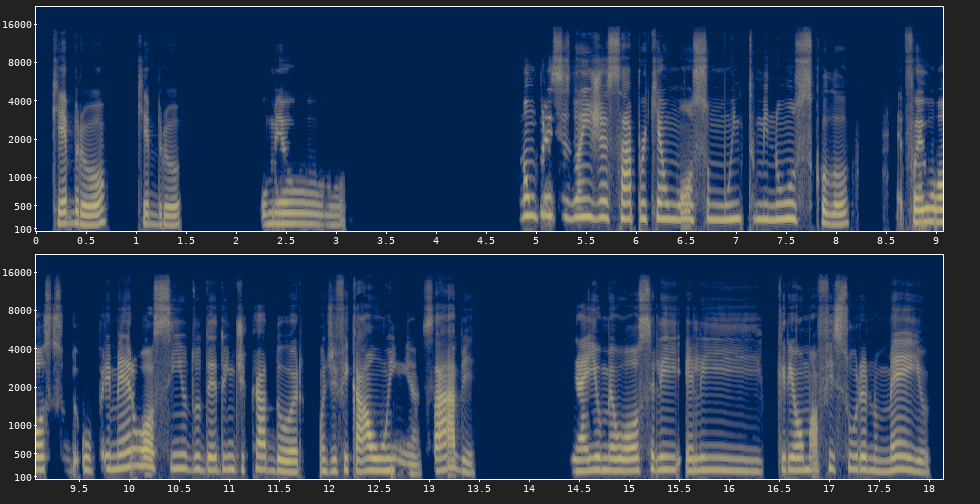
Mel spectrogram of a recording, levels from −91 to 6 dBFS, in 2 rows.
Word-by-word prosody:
quebrou, 190 -1 +1 0.3
quebrou, 170 -2 -3 0.8
o 175 - -8
meu 185 -3 -3 1.7
Não 320 +1 +2
precisou 310 -3 -1
engessar 290 -2 +3
porque 275 0 0
é - - +3
um 265 -1 0
osso 265 +2 -1
muito 260 +1 -2
minúsculo, 255 -9 0 0.5
foi 210 0 +3
o 225 0 +4
osso 220 -1 +2
do - - -8
o 220 -1 -3
1º 240 +7 +1
ossinho 245 -3 +1
do 230 0 -4
dedo 220 +1 0
indicador 220 -4 +1 0.2
onde 200 0 -3
fica 200 0 +1
a 205 +2 +6
unha, 205 -7 0
sabe? 205 -4 +3 1.0
E 200 - -1
aí 200 +2 +4
o - - 0
meu 205 -1 +2
osso 205 +3 +2
ele 225 0 -1
ele 205 -2 -3
criou 220 -1 +2
uma 220 0 0
fissura 230 -2 -2
no 210 -2 -4
meio 205 -1 +1
215 Hz, 130 wpm, -24 LUFS, 195-245 Hz, 1.7 s, a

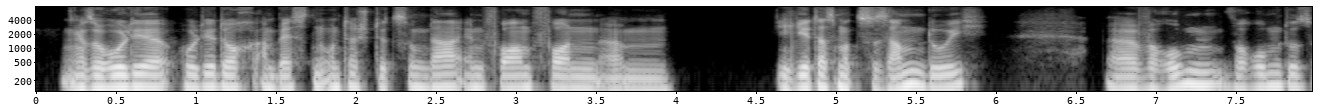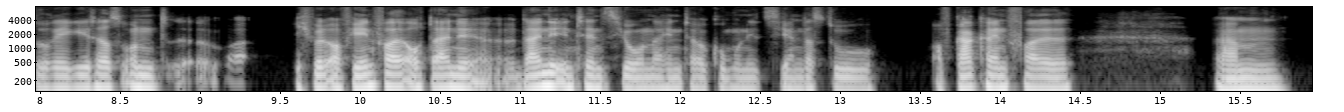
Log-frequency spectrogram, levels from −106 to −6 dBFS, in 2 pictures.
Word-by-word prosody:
also 125 -1 +2
hol 130 +2 +7
dir 130 -1 +3
hol 130 -2 +1
dir 135 0 +3
doch 130 -1 0
am 125 -2 -1
besten 125 +2 -2
Unterstützung 130 -1 -2
da 135 +1 +2
in 125 -1 -2
Form 125 -1 0
von 120 -2 -1
ähm, 110 -1 -3 0.6
ihr 120 -4 -2
geht 130 +1 +3
das 125 - +2
mal 130 -2 +2
zusammen 125 +7 +1
durch, 140 +4 -2 0.7
äh, 120 -1 0
warum 140 +6 +1
warum 135 +3 0
du 135 -2 -1
so 130 0 -7
reagiert 125 +1 -1
hast. 130 -1 0
Und, 130 -1 0
äh, - - -15 0.5
ich - - -8
würde 130 -1 +2
auf 120 - -2
jeden 130 +3 +4
Fall 140 -2 +3
auch 125 - +1
deine 125 -1 0
deine 130 +4 +5
Intention 125 -2 -1
dahinter 115 0 -3
kommunizieren, 115 -1 -6
dass 115 0 -6
du 115 -2 -5 0.3
auf - - -11
gar 125 +1 +3
keinen 130 -2 +1
Fall 120 -1 -1 0.9
ähm, 110 -1 +3
125 Hz, 175 wpm, -23 LUFS, 120-130 Hz, 0.9 s, hol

